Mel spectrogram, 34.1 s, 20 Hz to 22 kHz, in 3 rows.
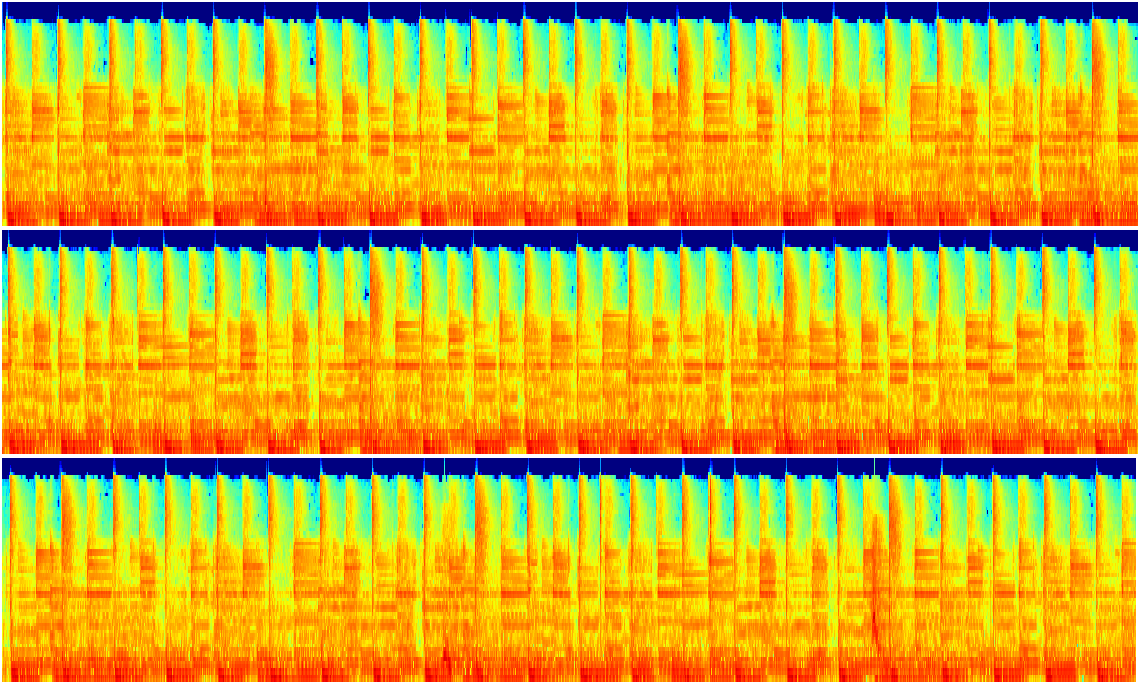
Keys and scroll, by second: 0.5 space, 5.2 space, 7.1 space, 8.9 ctrl+z, 10.4 space, 22.2 ctrl+KP_Subtract, 22.2 ctrl+KP_Subtract, 22.6 ctrl+KP_Subtract, 23.0 ctrl+KP_Subtract, 25.7 ctrl+KP_Add, 26.2 ctrl+KP_Add, 26.5 ctrl+space, 30.6 ctrl+KP_Subtract, 32.6 ctrl+KP_Subtract.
